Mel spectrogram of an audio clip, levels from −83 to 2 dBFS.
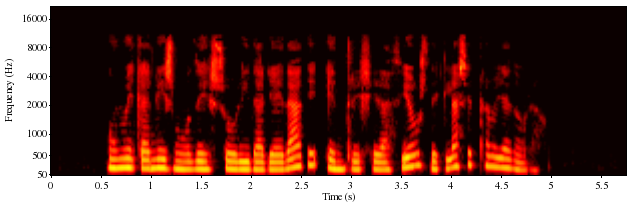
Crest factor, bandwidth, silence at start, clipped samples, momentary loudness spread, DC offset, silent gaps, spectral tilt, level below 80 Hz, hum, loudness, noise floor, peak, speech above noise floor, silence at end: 14 dB; 11.5 kHz; 0.55 s; under 0.1%; 6 LU; under 0.1%; none; -5.5 dB/octave; -78 dBFS; none; -28 LUFS; -78 dBFS; -14 dBFS; 51 dB; 0.9 s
